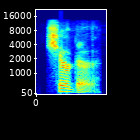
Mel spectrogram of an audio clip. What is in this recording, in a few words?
"sirdar", American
